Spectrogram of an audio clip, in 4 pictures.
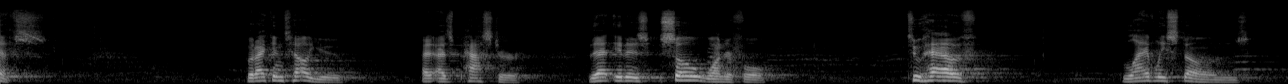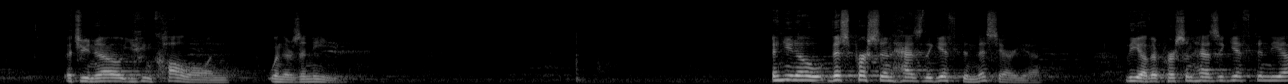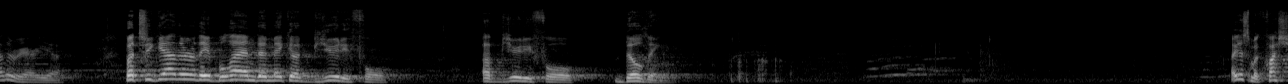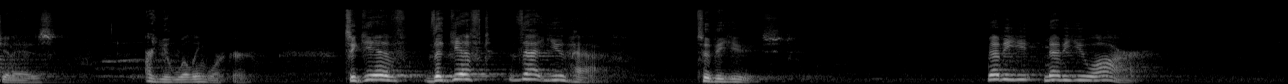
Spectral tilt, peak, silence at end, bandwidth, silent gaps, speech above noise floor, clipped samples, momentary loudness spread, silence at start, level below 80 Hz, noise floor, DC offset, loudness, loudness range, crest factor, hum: -5 dB/octave; -8 dBFS; 1.5 s; 13.5 kHz; none; 40 dB; under 0.1%; 21 LU; 0 s; -78 dBFS; -69 dBFS; under 0.1%; -30 LUFS; 12 LU; 24 dB; none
